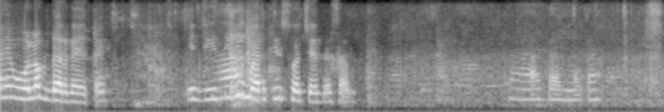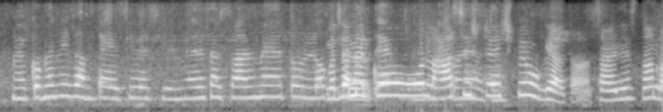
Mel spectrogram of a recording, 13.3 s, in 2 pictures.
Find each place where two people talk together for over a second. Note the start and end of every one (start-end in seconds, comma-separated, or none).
9.9-11.6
